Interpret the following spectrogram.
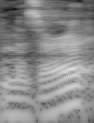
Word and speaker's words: Missouri: I have left the state of Georgia back to my home state of Missouri, and yes, that is how it's pronounced.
